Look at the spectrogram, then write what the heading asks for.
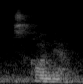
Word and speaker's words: colonel: Now, you see, it looks like colonel, but you don't pronounce it as colonel. It's colonel.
